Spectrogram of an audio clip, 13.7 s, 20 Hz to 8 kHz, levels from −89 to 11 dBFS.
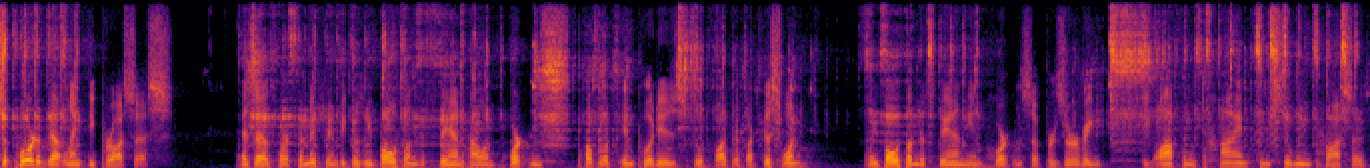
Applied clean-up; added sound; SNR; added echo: neural mask model RNNoise.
